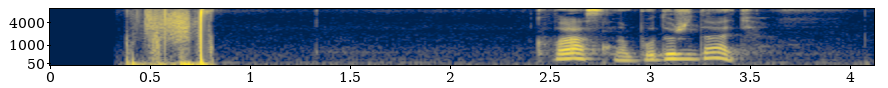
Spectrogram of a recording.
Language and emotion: Russian, positive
